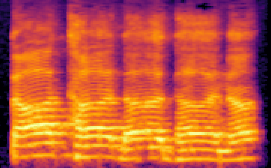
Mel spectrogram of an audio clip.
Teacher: त थ द ध न बोलने के लिए जीभ कहां पर लगती है? दांत पर लगती है। दांत आपके गिर गए तो आप त नहीं बोल पाओगे। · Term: दंत्य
